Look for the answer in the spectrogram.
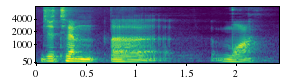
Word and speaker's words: je t'aime moi: How do you say it? – It's just je t'aime moi.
